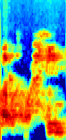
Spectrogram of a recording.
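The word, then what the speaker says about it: الرحيم: Sehingga ketika dibaca misalnya Ar-Rahmanir Rahim, kelihatan bahwa Ar-Rahim itu memang dia harus ditarik ya ke bawah.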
